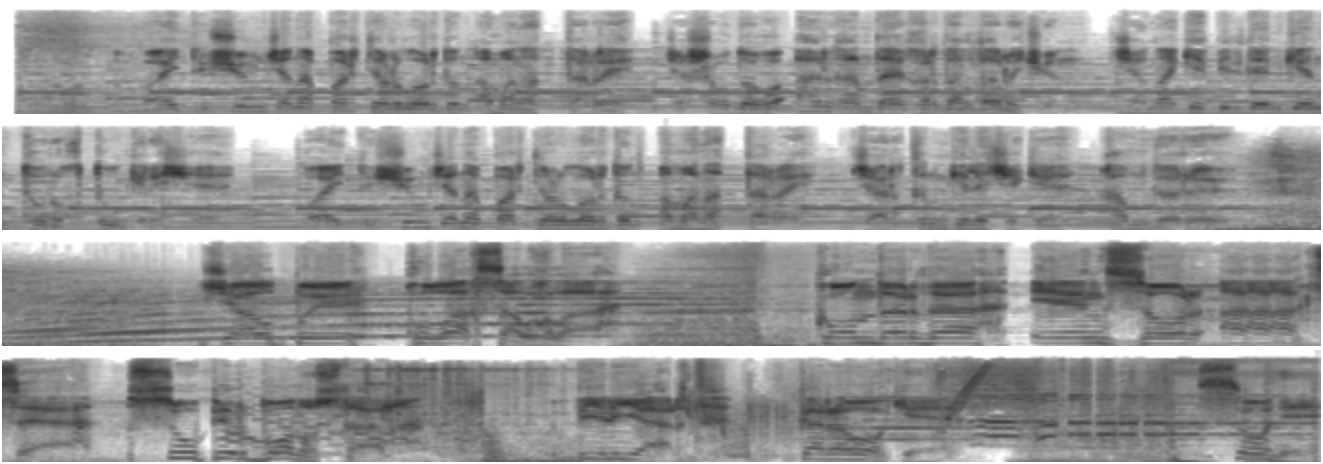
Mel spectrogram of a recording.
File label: kyrgyz male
